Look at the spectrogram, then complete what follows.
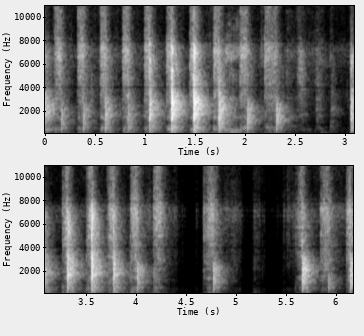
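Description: Kitchen knife slicing an onion on a plastic cutting board: quick, sharp knocks of the blade against the board, about four or five a second. The cutting comes in runs, with a short pause about halfway and a longer one shortly before the end, when it picks up again.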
